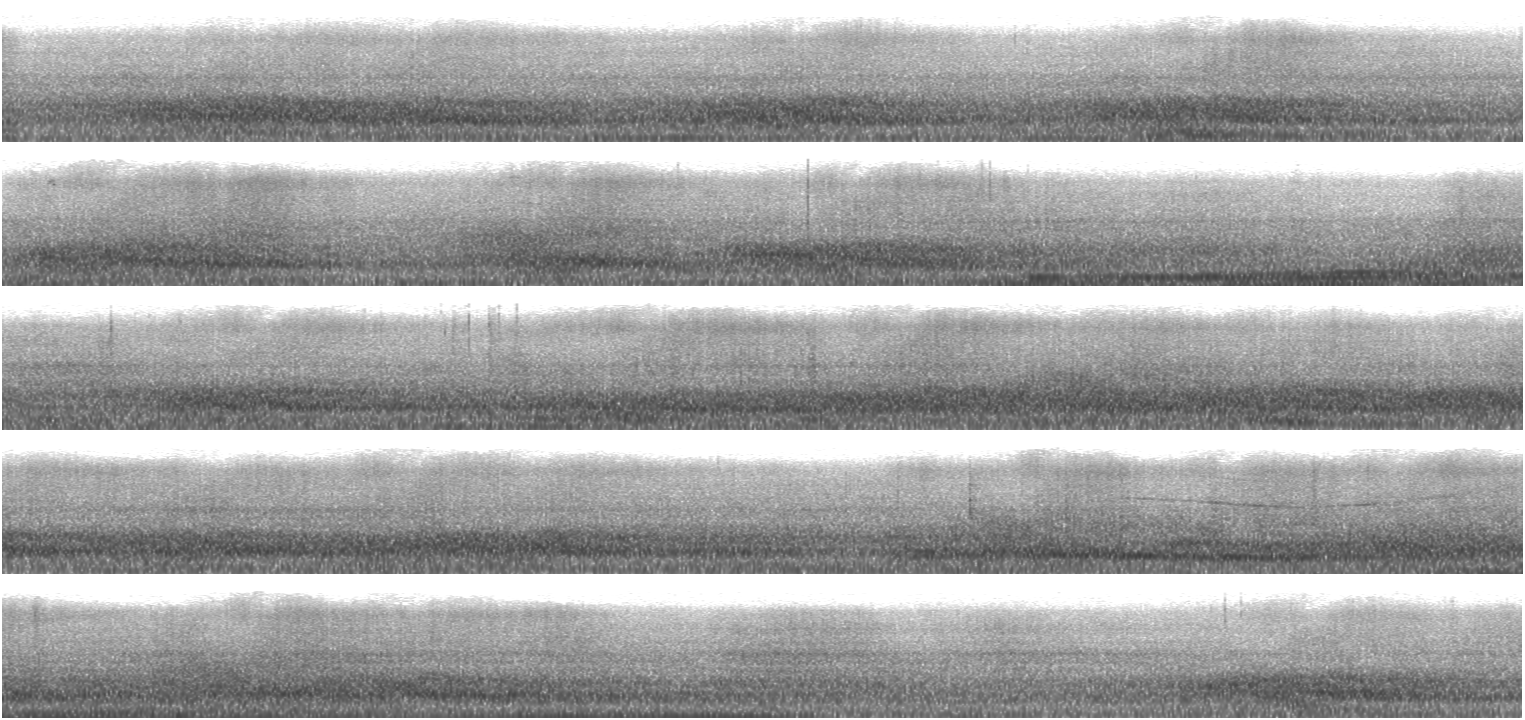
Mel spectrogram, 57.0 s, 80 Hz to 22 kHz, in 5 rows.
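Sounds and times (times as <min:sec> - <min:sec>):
highway traffic rushing: 0:00.0 - 0:57.0
deep engine passing: 0:08.2 - 0:26.2.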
